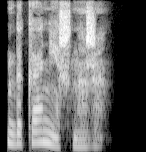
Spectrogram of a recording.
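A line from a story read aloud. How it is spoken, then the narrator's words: Composed mutter. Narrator (Russian): пробормотала, взяв себя в руки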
